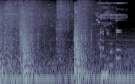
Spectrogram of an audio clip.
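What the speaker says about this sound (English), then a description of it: "if you don't break the glass, you can't pick it up" Glass shatters twice in The Surge, a sharp crash followed by a second louder break about a second later, with tinkling shards trailing off.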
